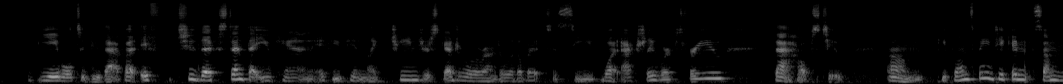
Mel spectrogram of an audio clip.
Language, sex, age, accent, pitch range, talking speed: Spanish, female, 20-39, American, 195-245 Hz, 230 wpm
